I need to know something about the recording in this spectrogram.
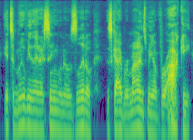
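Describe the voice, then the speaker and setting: A man's voice: lowish voice, flat delivery, a little fast, no echo, studio quality. Casual, rambling man hosting live comedy. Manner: informal, rambling, addresses viewers as guys and man. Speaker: live comedy podcast host. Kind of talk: casual live-stream chat, riffing on clips and reading viewer comments.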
